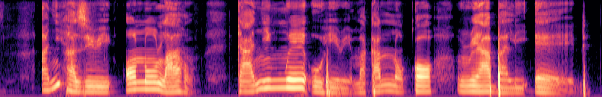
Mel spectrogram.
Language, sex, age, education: Igbo, male, 15-29, tertiary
